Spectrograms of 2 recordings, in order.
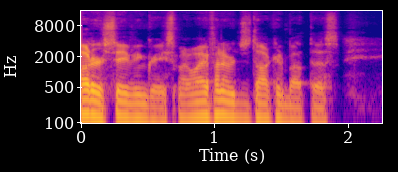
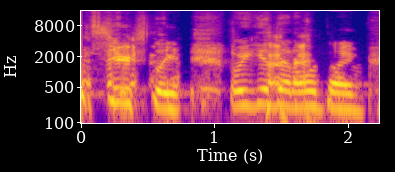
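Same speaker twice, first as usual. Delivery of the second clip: laughing; 9 semitones higher, 11 dB louder than usual. Real, not acted. Laughing agreement about kids.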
